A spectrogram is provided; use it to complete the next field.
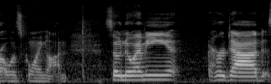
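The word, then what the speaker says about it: Noemí: atmospheric so this i looked up how to pronounce her name it's noemi i always i was pronouncing my head nomi but it's no emmy so this is a story about noemi she lives in mexico city she is kind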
